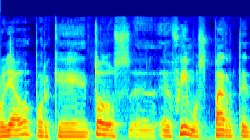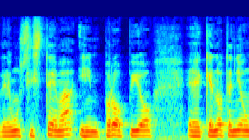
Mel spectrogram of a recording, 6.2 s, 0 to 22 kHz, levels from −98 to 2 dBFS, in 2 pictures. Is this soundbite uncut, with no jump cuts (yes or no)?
yes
